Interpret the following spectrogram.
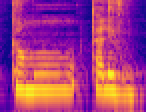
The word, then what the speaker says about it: comment allez-vous: You've got to say comment allez-vous?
